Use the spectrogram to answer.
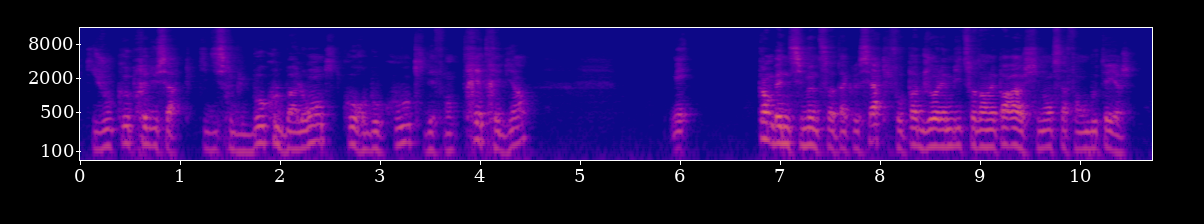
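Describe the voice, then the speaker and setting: Male video host, chatty sports breakdown, mid-pitched, echoey room. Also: fairly quick. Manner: chatty, conversational with frequent fillers. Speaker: basketball YouTuber. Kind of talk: casual sports analysis.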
